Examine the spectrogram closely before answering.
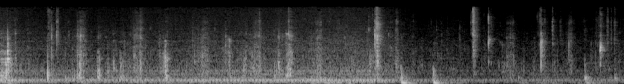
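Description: A fork scrapes and clinks against a glass bowl.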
